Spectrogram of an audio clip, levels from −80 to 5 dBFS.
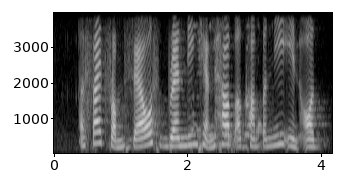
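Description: A speech clip sent over a narrowband call path, with nothing above 4 kHz, which fits G.711 mu-law at 64 kbps. Two bursts of echo leak can be heard. The first runs from 2.04 to 2.69 s. The second runs from 2.87 to 3.13 s. Each is a faint copy of the voice trailing 288 ms behind. The first sits about 20 dB below the speech. The second is stronger, about 15 dB down. The likely cause is a far-end loudspeaker whose echo canceller let part of its microphone pickup travel back down the line.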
